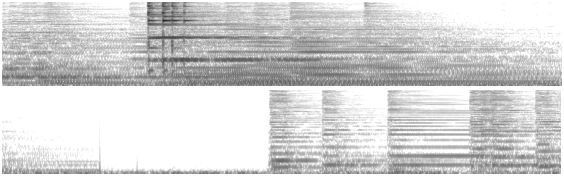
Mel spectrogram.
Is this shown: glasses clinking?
yes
